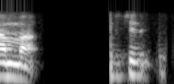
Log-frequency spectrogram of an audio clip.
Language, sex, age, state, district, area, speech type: Tamil, male, 30-45, Tamil Nadu, Tiruchirappalli, rural, conversation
